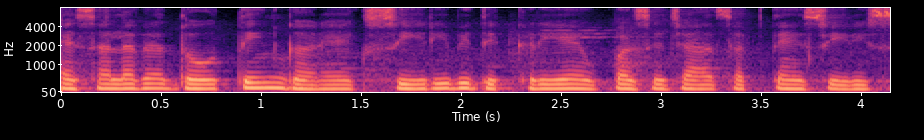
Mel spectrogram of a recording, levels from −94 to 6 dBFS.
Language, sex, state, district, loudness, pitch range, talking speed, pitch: Hindi, female, Chandigarh, Chandigarh, -15 LUFS, 150-160 Hz, 305 wpm, 155 Hz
